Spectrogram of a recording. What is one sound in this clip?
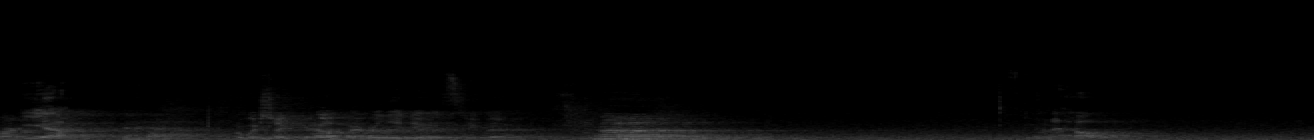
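A young woman speaks with feeling in a large echoing hall.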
